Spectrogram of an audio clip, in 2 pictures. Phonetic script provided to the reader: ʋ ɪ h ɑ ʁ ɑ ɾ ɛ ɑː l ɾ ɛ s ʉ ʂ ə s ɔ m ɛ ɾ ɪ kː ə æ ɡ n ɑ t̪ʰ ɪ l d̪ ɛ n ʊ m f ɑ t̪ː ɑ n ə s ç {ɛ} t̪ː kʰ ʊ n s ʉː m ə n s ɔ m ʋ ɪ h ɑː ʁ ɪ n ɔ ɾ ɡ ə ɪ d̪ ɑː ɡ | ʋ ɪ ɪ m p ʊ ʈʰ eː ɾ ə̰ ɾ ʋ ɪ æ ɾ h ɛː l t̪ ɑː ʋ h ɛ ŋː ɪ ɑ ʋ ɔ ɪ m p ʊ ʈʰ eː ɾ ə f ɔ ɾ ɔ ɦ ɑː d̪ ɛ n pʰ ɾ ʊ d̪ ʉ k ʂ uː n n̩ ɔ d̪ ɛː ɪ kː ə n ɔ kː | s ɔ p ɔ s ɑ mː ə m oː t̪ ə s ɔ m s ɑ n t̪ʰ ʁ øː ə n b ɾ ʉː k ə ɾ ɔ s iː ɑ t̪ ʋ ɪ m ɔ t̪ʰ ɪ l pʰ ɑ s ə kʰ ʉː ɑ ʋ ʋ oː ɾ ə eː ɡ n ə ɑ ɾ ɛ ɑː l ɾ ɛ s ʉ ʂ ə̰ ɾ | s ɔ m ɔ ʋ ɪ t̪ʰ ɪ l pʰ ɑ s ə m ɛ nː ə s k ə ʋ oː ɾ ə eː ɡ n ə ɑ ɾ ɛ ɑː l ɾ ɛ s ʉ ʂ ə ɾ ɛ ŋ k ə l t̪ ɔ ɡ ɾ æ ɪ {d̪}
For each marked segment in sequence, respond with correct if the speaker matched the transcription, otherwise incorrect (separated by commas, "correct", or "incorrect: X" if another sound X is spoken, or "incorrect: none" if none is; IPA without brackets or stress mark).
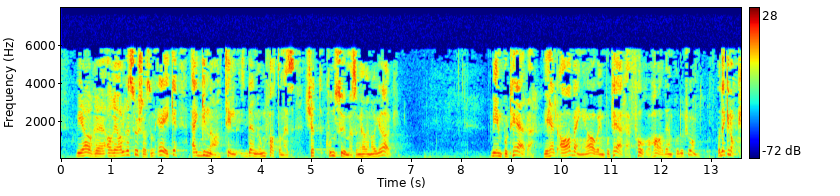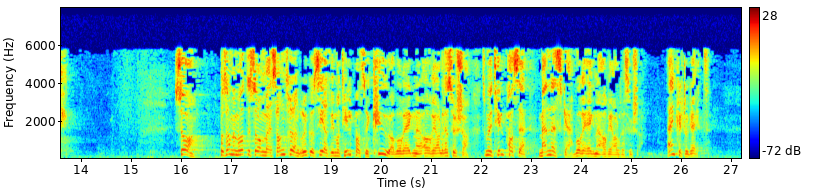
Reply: incorrect: œ, incorrect: t̪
